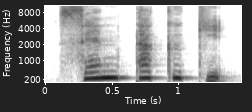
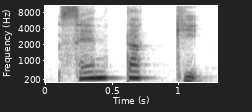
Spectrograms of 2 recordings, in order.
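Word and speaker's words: 洗濯機: 洗濯機と書きますが、発音は洗濯機となることが多いです。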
